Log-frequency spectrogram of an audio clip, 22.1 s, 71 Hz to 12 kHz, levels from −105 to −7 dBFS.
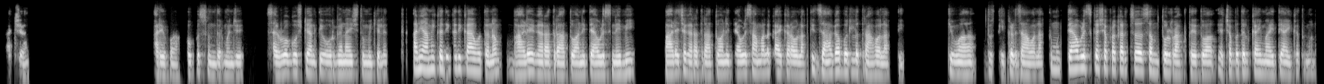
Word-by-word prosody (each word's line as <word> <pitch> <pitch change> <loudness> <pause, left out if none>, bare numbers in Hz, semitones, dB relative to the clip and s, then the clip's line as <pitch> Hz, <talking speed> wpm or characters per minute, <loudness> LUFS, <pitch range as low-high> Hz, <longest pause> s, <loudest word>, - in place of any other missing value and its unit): अच्छा. - - -7 2.1
अरे 130 0 +1
वाह! 125 -2 -5 0.2
खूपच 140 0 -3
सुंदर 130 -2 -4
म्हणजे 130 0 -3 0.5
सर्व 135 +1 +3
गोष्टी 145 +1 0
अगदी 140 0 -1
ऑर्गनाइज 135 0 +1
तुम्ही 130 -1 -1
केल्यात. 135 +2 -4 0.4
आणि 175 +2 +4
आम्ही 180 +1 +2
कधी-कधी 185 0 0
काय 170 -1 +6
होतं 155 -4 0
ना 145 - +2 0.3
भाड्याच्या 135 +4 +3
घरात 135 -2 +1
राहतो 130 0 +2
आणि 135 +1 0
त्यावेळेस 135 0 +2
नेहमी 135 +2 0 0.6
भाड्याच्या 140 +3 +2
घरात 135 -1 -1
राहतो 130 0 -1
आणि 140 0 +1
त्यावेळेस 140 +1 +1
आम्हाला 145 0 0
काय 150 -2 +3
करावं 140 -2 +3
लागतं 135 +6 -3
जागा 150 +2 +4
बदलत 155 0 +1
राहावं 135 -1 +1
लागते 125 0 -6 0.8
किंवा 140 -2 +2 0.4
दुसरीकडे 140 -2 -2
जावं 125 -2 0
लागतं. 130 0 -7
मग 170 - -7
त्यावेळेस 190 +2 +4
कशा 190 -1 +2
प्रकारचा 170 -1 +3
समतोल 150 -2 +2
राखता 135 0 -1
येतो 135 0 +2
याच्याबद्दल 445 0 0
काही 150 -2 +2
माहिती 135 -1 -1
आहे 135 -2 0
का 130 - -9
तुम्हाला? 140 +1 -13
140 Hz, 145 wpm, -23 LUFS, 135-155 Hz, 2.1 s, काय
